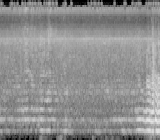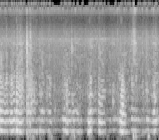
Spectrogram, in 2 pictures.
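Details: Aceh honey bees humming: a quiet steady drone swells after a few seconds into a louder, pulsing buzz with rapid uneven surges and brief sharp clicks near the end.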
